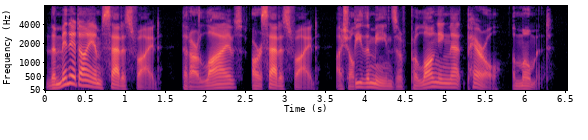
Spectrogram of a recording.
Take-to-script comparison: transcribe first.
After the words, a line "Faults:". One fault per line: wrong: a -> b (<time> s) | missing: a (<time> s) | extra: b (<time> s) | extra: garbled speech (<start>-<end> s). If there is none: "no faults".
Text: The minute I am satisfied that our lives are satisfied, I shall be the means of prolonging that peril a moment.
The minute I am satisfied that our lives are satisfied, I shall be the means of prolonging that peril a moment.
Faults:
no faults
